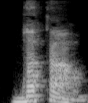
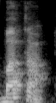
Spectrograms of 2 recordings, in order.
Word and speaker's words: bhata: Every word has to be pronounced with an aspirate, a breathing voice. Not Buddha, Bhutta, not Boga, Bhoga, not Bata, Bhata, not Bacha, Bhacha.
